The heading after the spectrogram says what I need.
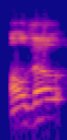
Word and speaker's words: although: Although, aunque, pero lo pronunciaríamos así, ¿no? Si se escribiese en español sería algo así. Perdón. Although. Algo así, ¿no? Although. Noten la GH del final completamente muda.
